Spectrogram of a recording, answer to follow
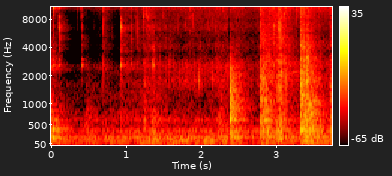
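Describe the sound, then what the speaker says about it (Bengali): Rice flour is stirred in ghee in a kadai over low heat, a faint soft scraping and light sizzle with occasional spoon clinks against the pan and no talking. "আমি চালের গুঁড়োটা ঘিয়ের সাথে খুব ভালো করে একদম গ্যাস কমিয়ে কমিয়ে একদম ভেজে নেব"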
